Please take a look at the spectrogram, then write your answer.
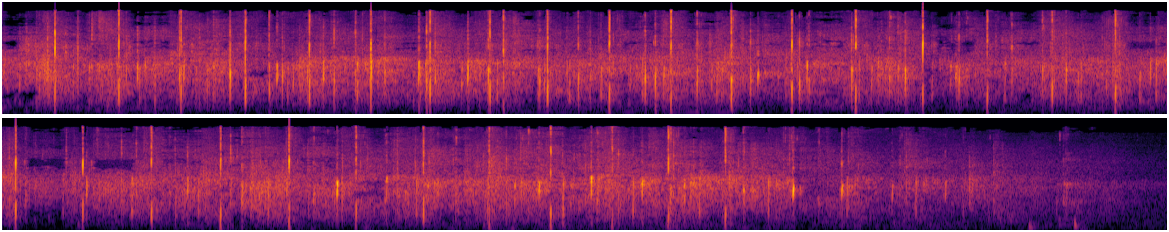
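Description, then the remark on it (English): A room full of people applauds steadily for about ten seconds to thank their friends at PI for their support, dense overlapping claps with sharp individual hits, tapering off at the end. “And so I would ask you to warmly clap for our friends at PI.”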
